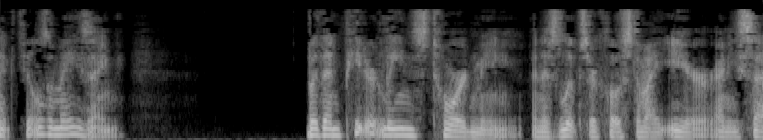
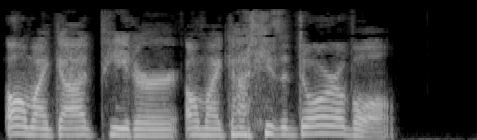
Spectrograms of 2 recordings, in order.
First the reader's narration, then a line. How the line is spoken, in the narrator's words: everyone is full-on belly laughing, and the one girl at the table says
